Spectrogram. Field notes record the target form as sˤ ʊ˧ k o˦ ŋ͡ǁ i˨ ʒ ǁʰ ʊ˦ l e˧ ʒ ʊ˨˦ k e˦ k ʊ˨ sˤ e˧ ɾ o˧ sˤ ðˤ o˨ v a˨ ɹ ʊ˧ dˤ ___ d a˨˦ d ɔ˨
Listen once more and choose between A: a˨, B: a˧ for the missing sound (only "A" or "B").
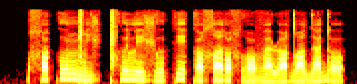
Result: A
